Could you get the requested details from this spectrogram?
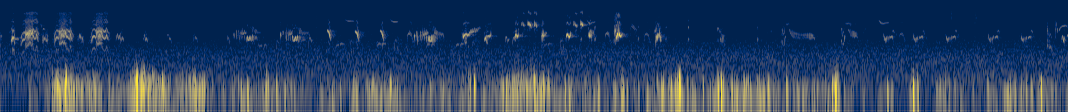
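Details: California thrasher singing in spring at Montana de Oro State Park, California: a continuous, jumbled run of varied chirps, squeaky notes and short harsh phrases, delivered rapidly without pause, over steady low rumbling wind-like noise.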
